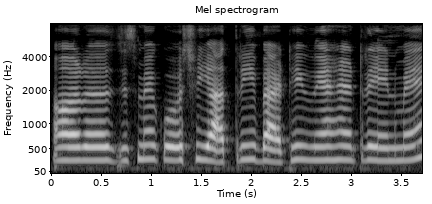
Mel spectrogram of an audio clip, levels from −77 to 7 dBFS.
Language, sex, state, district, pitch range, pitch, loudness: Hindi, female, Chhattisgarh, Bastar, 260-275 Hz, 265 Hz, -17 LUFS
